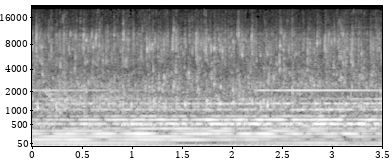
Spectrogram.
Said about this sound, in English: Gradually, as you continue walking, you notice that the sound of the water is getting louder.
